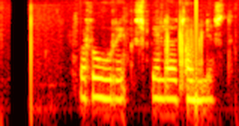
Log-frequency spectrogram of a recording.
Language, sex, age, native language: Icelandic, male, 12, Icelandic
